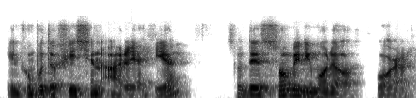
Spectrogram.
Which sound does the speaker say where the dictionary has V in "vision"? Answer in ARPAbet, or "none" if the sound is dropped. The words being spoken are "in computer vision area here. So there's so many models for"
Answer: F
